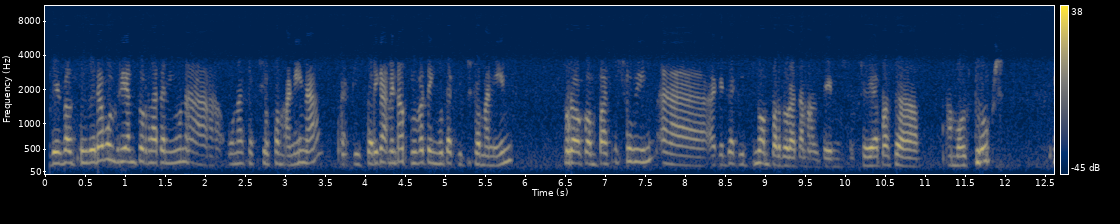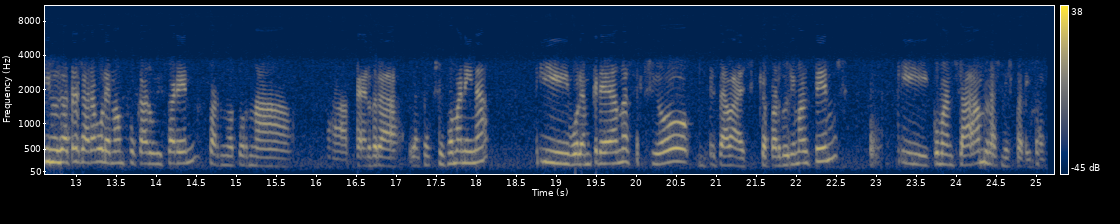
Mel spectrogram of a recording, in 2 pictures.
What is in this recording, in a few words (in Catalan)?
femenina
